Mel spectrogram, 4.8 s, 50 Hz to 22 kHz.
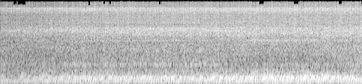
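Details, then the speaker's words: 1998 Hyundai Tiburon, 51K miles, long neglected, petrol engine idling after tune-up: faint quick repeated chirp or light rattle; owner first suspected a belt but finds it's not the belt drive, wonders if hood rattles. "That chirp I hear it's something rattling over there. It's not It's not in the belt drive cuz when I put my head here it's over here."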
